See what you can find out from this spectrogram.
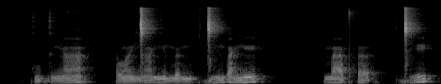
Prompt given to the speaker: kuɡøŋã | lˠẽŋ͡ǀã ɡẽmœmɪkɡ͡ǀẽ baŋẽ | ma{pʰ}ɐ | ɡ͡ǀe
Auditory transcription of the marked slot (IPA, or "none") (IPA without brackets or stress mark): pʰ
